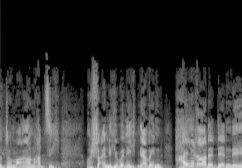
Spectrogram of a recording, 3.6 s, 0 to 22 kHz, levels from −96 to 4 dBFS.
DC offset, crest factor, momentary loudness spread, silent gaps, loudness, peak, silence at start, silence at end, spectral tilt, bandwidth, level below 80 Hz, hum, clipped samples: under 0.1%; 16 dB; 8 LU; none; -18 LUFS; -2 dBFS; 0 s; 0 s; -4.5 dB/octave; 14 kHz; -54 dBFS; none; under 0.1%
